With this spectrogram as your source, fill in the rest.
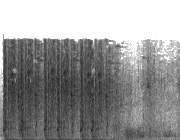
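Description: Gunfire in the turn-based strategy game Phoenix Point: a rapid burst of about a dozen loud, close shots in quick rhythm, ending abruptly and followed by a short fading rumble.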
